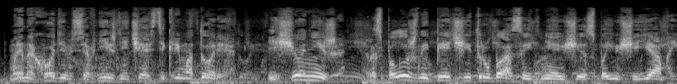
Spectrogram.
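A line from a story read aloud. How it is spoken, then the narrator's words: Whisper inside head. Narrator (Russian): зашептал в голове Курамонова голос Марка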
